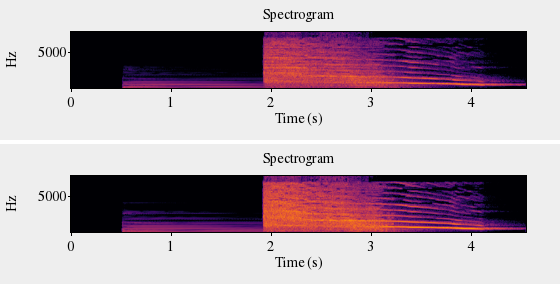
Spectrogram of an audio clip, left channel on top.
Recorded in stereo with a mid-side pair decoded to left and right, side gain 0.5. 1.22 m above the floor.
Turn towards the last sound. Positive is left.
turn(degrees=-65)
